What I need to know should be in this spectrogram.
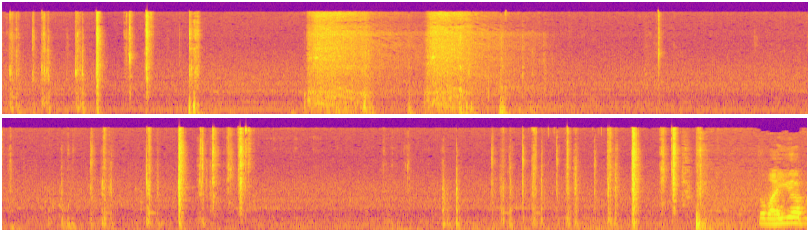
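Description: Metal parts click and clatter.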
